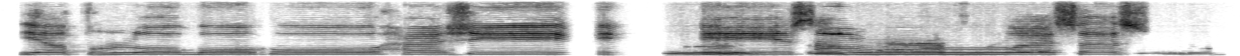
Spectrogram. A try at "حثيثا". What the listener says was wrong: jangan hasisa lembut ya di ujung lidah aja. Di ujung lidah aja.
